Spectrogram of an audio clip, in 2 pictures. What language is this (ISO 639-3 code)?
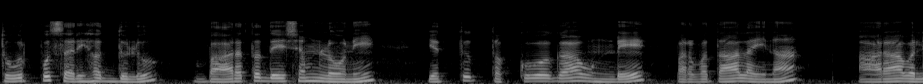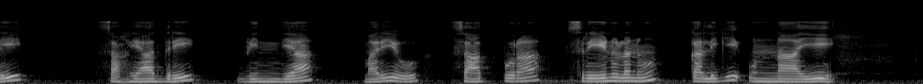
tel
